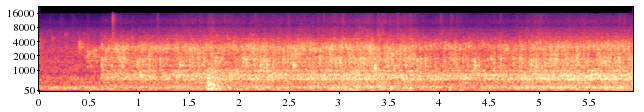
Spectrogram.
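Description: Deep-frying oil sizzling and bubbling steadily in a wok over a gas burner, heated to about 150 degrees; the hiss starts about half a second in.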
